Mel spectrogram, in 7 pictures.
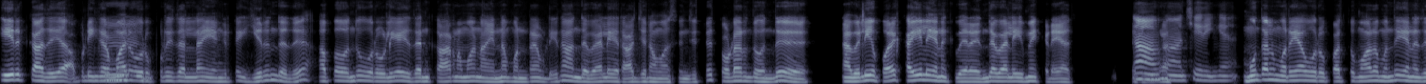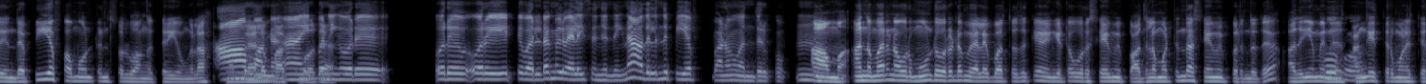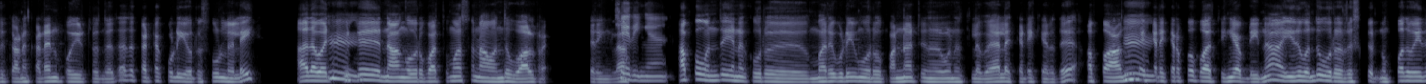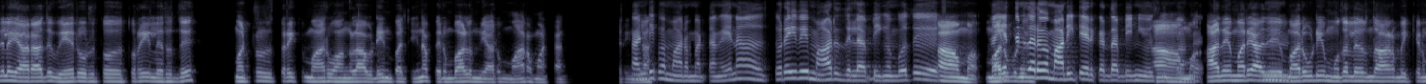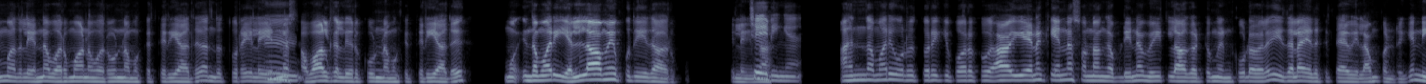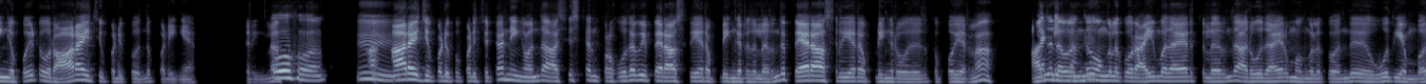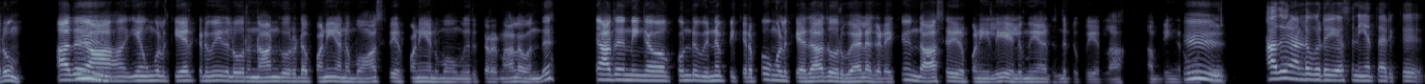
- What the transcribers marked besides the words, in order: other background noise; in English: "பிஎஃப் அமௌண்டுன்னு"; in English: "பிஎஃப்"; horn; "துறையே" said as "துறைவே"; in English: "அசிஸ்டன்ட் ப்ரப்"; lip smack
- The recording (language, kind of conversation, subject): Tamil, podcast, வேலைக்கும் வாழ்க்கைக்கும் ஒரே அர்த்தம்தான் உள்ளது என்று நீங்கள் நினைக்கிறீர்களா?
